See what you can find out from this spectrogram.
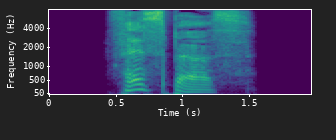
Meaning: genitive singular of Vesper
- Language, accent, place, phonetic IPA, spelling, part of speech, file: German, Germany, Berlin, [ˈfɛspɐs], Vespers, noun, De-Vespers.ogg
